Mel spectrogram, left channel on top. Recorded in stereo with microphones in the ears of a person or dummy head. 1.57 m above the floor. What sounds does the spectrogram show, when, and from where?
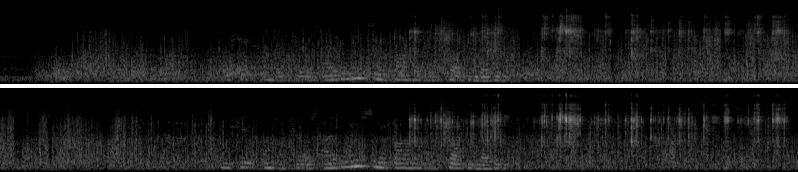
2.2 s a woman speaking: 75° right (ahead or behind), 2.5 m; by 5.1 s 40° right (ahead or behind), 1.5 m
4.1 s tearing paper: 30° right (ahead or behind), 1.4 m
